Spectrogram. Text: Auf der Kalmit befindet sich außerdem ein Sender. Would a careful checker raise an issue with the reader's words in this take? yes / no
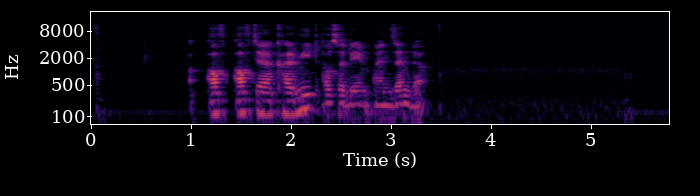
yes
